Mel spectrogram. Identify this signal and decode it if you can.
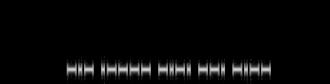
Morse code, heard as a keyed tone, about 44 wpm, 700 Hz. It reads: K1CGY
